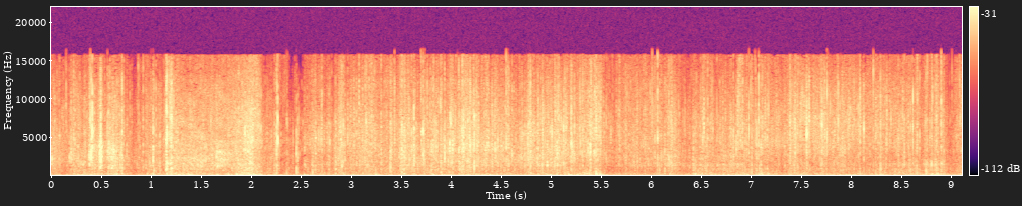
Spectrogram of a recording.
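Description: Fingers scratch a folded stack of thin purple tissue paper, then roll and fold a sheet. The result is a steady, bright crinkling and rustling with many small crisp crackles and very little low end, holding at a fairly even quiet level throughout.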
